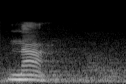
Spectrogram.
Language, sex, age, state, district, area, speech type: Gujarati, female, 45-60, Gujarat, Surat, urban, read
